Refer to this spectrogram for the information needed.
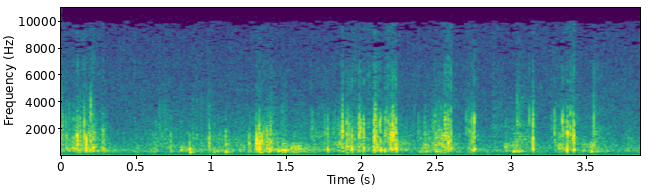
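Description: Many thin Bible pages rustling and flipping at once as people turn to Deuteronomy, a steady stream of crisp, papery bursts overlapping for several seconds, moderately loud, with no one speaking.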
